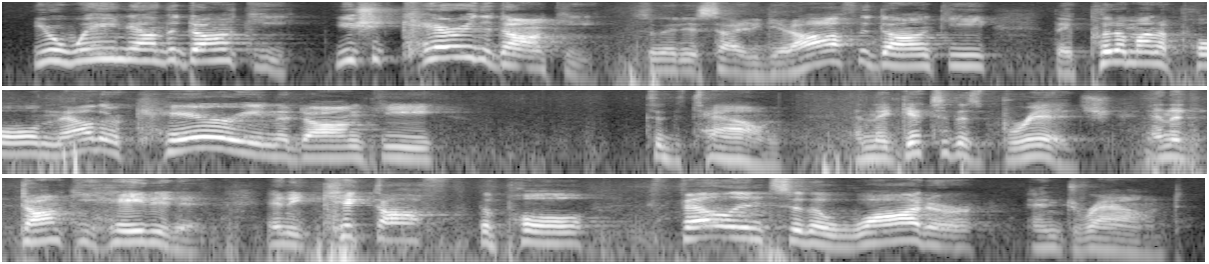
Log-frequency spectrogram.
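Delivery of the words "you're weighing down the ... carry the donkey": high-pitched yell. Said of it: "someone yells".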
